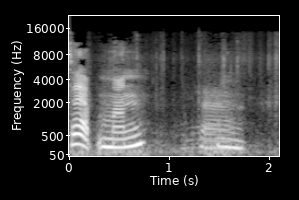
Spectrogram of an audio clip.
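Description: A woman speaking, with a long drawn-out vowel early on and a shorter, quieter phrase a little past the middle. No other sound stands out.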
